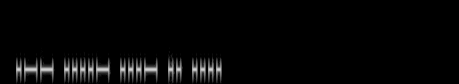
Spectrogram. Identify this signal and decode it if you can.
Morse code, heard as a keyed tone, about 30 wpm, 700 Hz. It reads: W4VIH
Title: Code Groups - 5 Letter:Numbers - 30wpm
